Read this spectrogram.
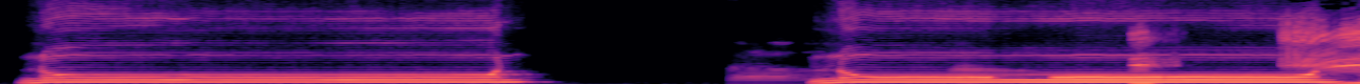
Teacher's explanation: জিহ্বার আগা তার বরাবর উপরে তালুর সাথে লাগাবো, লাগিয়ে দুই ঠোঁট হালকা গোল করে আমরা এই অক্ষরটা উচ্চারণ করব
